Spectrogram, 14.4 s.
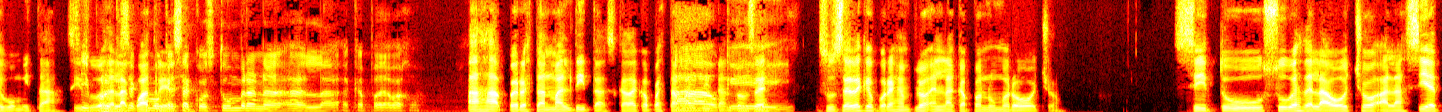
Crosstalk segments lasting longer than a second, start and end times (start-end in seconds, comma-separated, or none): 0.7-1.9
